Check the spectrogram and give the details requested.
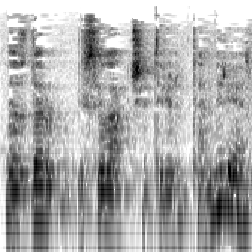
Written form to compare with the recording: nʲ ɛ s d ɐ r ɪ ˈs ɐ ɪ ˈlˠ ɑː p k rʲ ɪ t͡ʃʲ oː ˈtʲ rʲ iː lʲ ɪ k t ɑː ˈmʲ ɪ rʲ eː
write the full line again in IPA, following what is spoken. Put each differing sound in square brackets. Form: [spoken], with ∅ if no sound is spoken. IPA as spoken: nʲ ɛ s d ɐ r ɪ ˈs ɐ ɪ ˈlˠ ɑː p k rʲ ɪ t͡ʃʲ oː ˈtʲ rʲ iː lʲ ɪ k t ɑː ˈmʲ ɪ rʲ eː

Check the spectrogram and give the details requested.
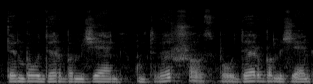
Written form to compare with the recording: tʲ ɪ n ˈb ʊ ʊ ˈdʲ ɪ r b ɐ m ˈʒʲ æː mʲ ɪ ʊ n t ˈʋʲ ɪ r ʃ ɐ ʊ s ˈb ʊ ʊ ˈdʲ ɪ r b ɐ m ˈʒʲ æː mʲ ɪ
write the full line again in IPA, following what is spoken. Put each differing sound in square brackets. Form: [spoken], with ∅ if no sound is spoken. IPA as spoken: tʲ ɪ n ˈb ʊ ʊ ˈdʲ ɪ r b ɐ m ˈʒʲ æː mʲ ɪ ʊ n t ˈʋʲ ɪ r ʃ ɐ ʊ s ˈb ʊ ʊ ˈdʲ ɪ r b ɐ m ˈʒʲ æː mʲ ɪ

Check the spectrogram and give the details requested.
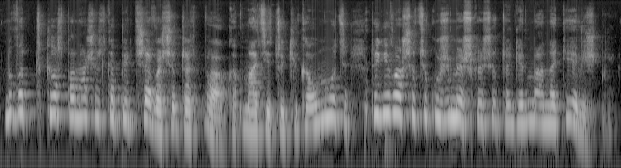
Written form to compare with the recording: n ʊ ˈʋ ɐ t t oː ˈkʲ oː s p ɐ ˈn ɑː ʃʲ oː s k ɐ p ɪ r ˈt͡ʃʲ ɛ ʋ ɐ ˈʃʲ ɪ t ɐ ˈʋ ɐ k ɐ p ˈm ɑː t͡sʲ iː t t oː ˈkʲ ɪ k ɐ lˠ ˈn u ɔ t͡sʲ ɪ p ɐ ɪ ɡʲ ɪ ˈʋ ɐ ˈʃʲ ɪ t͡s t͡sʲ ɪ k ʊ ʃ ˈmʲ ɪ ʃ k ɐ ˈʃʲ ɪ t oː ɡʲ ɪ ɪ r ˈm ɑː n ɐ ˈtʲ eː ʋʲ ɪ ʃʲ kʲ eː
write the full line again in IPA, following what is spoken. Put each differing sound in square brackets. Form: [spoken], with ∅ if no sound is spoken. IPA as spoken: n ʊ ˈʋ ɐ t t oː ˈkʲ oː s p ɐ ˈn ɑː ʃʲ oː s k ɐ p ɪ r ˈt͡ʃʲ ɛ ʋ ɐ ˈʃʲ ɪ t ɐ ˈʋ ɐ k ɐ p ˈm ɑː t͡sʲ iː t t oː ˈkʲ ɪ k ɐ lˠ ˈn u ɔ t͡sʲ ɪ [t] ɐ ɪ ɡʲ ɪ ˈʋ ɐ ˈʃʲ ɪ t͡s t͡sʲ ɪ k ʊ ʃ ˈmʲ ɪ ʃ k ɐ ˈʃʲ ɪ t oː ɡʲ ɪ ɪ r ˈm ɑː n ɐ ˈtʲ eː ʋʲ ɪ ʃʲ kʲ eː

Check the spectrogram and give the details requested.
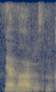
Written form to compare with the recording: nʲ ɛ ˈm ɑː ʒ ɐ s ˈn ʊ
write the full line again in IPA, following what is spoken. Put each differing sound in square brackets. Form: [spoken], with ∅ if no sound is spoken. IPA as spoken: nʲ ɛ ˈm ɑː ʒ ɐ s ˈn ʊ

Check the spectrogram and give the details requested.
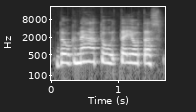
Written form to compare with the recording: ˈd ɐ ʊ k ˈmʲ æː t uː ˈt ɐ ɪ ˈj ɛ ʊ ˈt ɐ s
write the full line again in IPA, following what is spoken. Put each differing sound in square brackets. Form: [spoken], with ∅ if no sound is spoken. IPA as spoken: ˈd ɐ ʊ k ˈmʲ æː t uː ˈt ɐ ɪ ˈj ɛ ʊ ˈt ɐ s

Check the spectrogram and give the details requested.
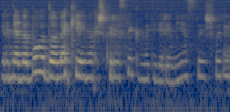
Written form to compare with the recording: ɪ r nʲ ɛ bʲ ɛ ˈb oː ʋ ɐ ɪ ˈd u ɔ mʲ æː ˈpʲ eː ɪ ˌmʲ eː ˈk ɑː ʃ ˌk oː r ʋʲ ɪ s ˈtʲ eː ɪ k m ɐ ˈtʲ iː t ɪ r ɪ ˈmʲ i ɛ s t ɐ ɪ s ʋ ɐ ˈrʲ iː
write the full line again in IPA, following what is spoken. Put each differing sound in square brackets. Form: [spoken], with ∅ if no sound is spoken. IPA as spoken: ɪ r nʲ ɛ bʲ ɛ ˈb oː ʋ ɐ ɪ ˈd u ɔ mʲ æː [ˈkʲ] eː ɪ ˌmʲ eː ˈk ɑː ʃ ˌk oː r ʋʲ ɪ s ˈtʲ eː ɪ k m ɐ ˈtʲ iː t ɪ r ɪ ˈmʲ i ɛ s t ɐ ɪ [ʃ] ʋ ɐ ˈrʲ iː

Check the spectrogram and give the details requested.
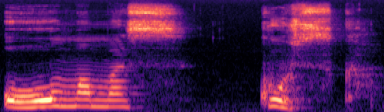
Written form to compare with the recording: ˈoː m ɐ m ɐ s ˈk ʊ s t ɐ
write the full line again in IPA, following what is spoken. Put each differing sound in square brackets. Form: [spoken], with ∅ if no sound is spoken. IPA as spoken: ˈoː m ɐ m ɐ s ˈk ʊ s [k] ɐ

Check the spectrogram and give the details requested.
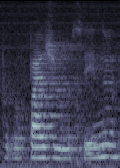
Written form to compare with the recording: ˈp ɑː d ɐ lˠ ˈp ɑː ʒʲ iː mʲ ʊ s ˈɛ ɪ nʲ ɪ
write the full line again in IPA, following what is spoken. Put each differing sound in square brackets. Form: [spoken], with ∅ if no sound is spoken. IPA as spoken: ˈp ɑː [ɡ] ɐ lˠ ˈp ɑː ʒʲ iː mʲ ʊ s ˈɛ ɪ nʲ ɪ

